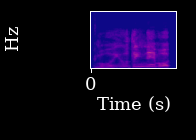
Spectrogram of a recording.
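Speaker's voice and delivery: high, loud, slow anime line; overacted anime dub. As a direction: ham it up like a dubbed anime hero. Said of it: "intense anime character voice".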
